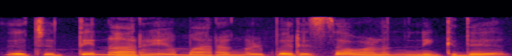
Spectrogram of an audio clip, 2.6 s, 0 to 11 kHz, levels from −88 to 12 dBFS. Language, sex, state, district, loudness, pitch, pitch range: Tamil, female, Tamil Nadu, Kanyakumari, -15 LUFS, 245 Hz, 235-260 Hz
